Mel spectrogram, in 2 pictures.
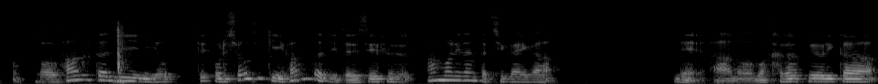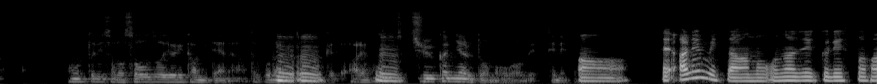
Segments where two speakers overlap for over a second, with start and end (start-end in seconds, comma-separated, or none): none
